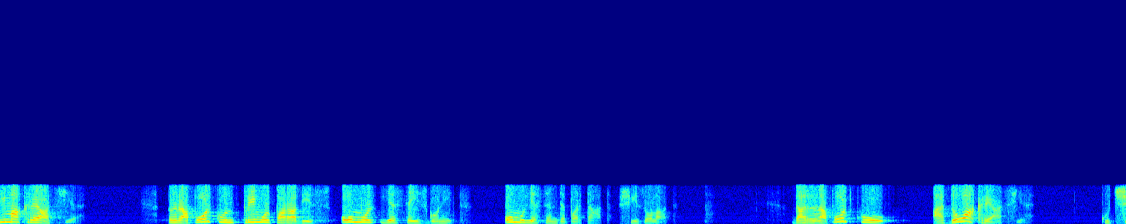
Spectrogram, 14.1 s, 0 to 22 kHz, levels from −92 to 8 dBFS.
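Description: Speech carries G.726 ADPCM damage throughout: a harsh, rasping hiss that rises and falls with the speech level, fitting the 16 kbit/s rate. That level-tracking grit distinguishes it from steady background noise, and the 200 Hz to 3.4 kHz telephone band leaves nothing above 3.9 kHz.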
